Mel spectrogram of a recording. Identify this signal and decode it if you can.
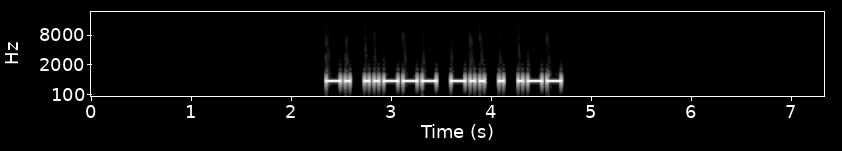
Morse code, heard as a keyed tone, about 25 wpm, 700 Hz. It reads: N2DEW
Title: USA Call Signs - 5 Characters - Repeated 3x - 25wpm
